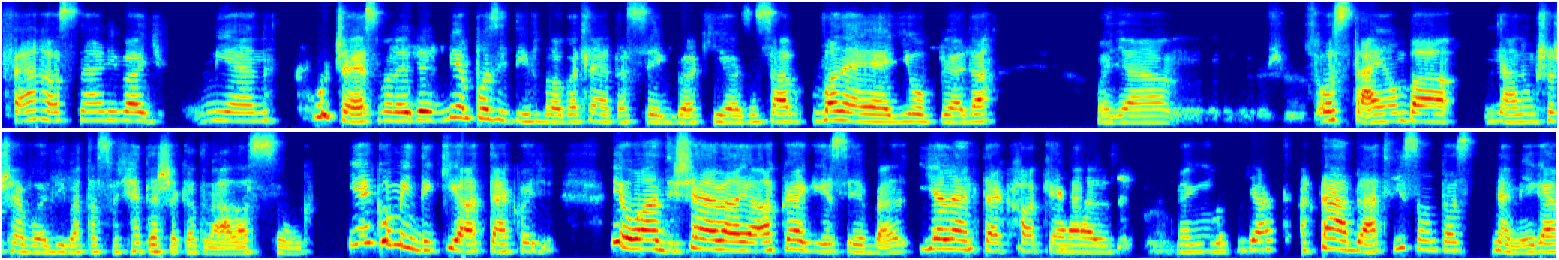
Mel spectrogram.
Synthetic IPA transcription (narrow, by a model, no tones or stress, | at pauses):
fɛlɦɒsnaːlnivɒɟ | mijɛnfuːt͡ʃɒɛst̪mond̪nid̪ɛmijɛmpo̞zit̪iːvd̪o̞loɡo̞t̪lɛɦɛt̪ɒseːɡ̚bøːlkiɦo̞znis̬oɒlvɒnɛːɾɛɛɟjoːpeːld̪ɒ | ho̞ɟɒ | zo̞st̪aːjo̞mbɒ | naːluŋkʃo̞ʃɛvo̞lt̪d̪ivɒt̪ɒsho̞chɛt̪ɛʃɛkɛt̪ʋaːlɒsːuŋk | ijɛŋko̞rmind̪ikːiɒt̪ːaːkho̞ɟ | joːɒnd̪iʃɛlvɛlɛjɒɒkːoɾɛɡeːseːvbːɛnjɛlɛnt̪ɛkhɒkɛlːmɛɡiuɟɒt̪ɒt̪aːblaːt̪ʋiso̞nt̪ɒznɛmːeːɡɛ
